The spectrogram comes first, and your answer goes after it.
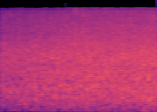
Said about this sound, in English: the creeks are roaring along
